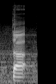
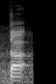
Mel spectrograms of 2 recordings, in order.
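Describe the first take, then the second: First: The final consonant stops short and firmly. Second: The same.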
